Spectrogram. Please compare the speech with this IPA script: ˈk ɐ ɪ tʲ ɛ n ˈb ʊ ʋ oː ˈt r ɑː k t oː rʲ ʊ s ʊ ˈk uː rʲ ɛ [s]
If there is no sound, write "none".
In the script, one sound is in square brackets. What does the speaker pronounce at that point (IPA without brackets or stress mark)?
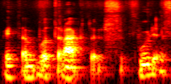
s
